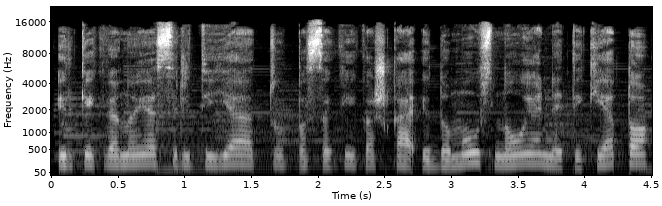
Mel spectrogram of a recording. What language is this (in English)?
Lithuanian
